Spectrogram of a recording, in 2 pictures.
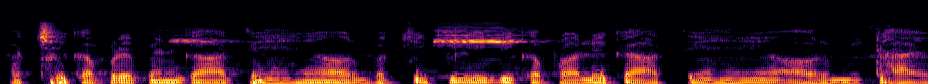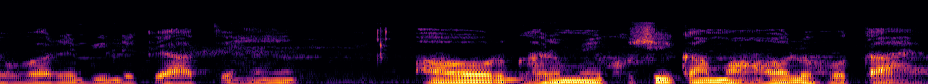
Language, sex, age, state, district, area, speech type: Urdu, male, 45-60, Bihar, Madhubani, rural, spontaneous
